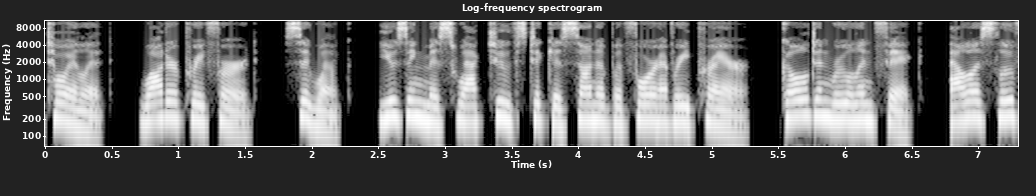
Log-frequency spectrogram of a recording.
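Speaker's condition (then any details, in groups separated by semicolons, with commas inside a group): No condition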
